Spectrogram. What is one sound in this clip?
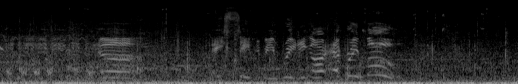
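A man grunts and speaks tensely.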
